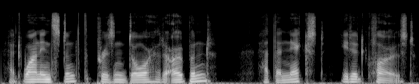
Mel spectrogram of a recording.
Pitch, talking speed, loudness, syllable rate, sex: 110 Hz, 200 wpm, -18 LUFS, 5.9 syllables/s, male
